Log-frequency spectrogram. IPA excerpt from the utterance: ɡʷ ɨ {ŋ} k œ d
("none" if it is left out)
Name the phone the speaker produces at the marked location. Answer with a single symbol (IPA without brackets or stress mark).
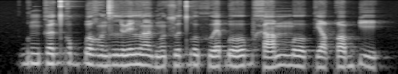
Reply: ŋ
